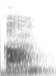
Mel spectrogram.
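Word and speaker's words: comb: को ब्रश करना एंड कॉम कॉम्प्ड कॉम्प्ड अब यहां पे अगेन एम के बाद बी जो है साइलेंट रहेगा तो यहां पे आप कहेंगे कॉम लेंड लेंड लेंड उधार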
